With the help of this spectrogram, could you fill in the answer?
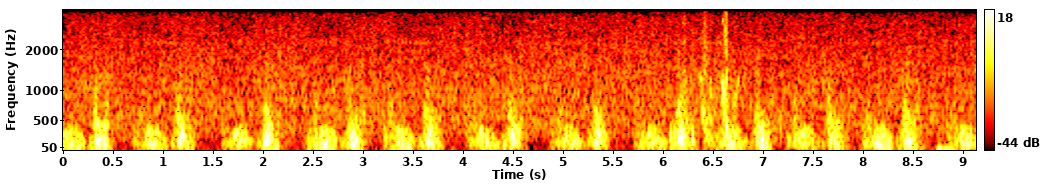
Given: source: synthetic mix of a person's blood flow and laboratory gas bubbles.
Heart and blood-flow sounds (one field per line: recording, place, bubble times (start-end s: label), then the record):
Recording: Doppler ultrasound of blood flow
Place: precordium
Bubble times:
6.04-6.76 s: bubbles
From the record:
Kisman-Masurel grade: 211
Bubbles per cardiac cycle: several, 3 to 8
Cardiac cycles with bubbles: 1 to 10%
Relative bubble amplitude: barely perceptible (0.100 to 0.250)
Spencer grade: 1 (occasional bubble signal discernible with the cardiac motion signal, with majority of cardiac periods free of bubbles)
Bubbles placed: anywhere in the cardiac cycle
